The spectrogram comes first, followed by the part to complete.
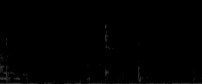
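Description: Near silence: quiet room tone with two faint taps of a stylus on a tablet screen about a second in, as a line of handwriting is written.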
